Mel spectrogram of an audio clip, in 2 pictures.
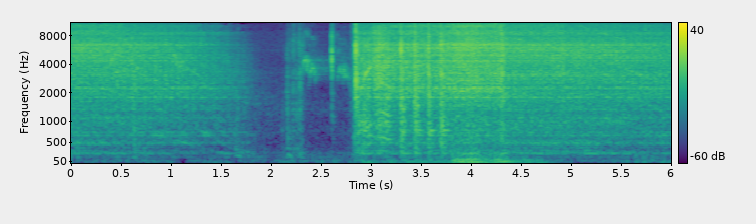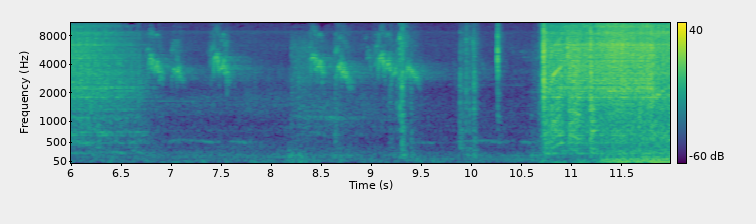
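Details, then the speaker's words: BMW E36 Compact with M43 engine, after replacing the stuck, corroded idle control valve (old idle about 1200 rpm) with an AliExpress ICV and a rubber gasket. Quiet, steady idle of about 800 rpm with no hunting or surging. "So, we got 800 RPMs. And I think I think that AliExpress ICV is working."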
